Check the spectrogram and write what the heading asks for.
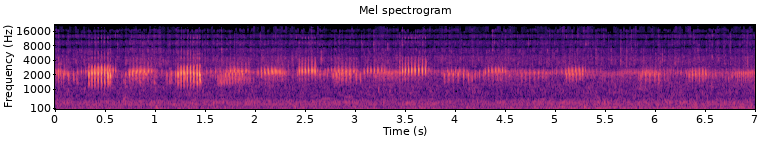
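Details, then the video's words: Hidden frogs singing in spring rice fields along a small mountainside in Japan; bursts of raspy, trilled croaks follow each other rapidly, several overlapping voices forming a dense, lively chorus. "Spring Frogs Singing in Peaceful Rice Fields"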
